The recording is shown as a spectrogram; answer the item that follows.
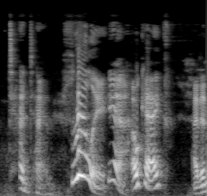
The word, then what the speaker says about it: Tintin: me and also uh it is in in France Belgium whatever yeah uh pronounced tan really yeah okay I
